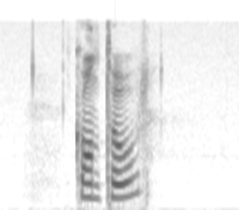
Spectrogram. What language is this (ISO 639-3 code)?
swe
